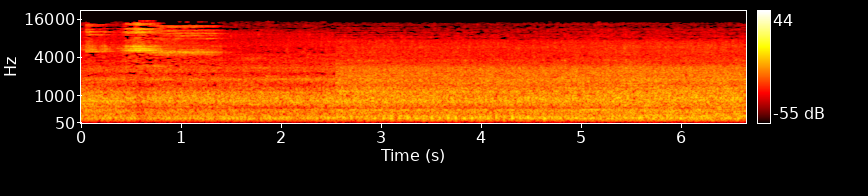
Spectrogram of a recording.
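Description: Heavy truck moving a multi-axle low-bed trailer loaded with a tracked mobile screening plant, its diesel engine running steadily under load at low speed. Short high-pitched squeals come from the rig in the first second or so.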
